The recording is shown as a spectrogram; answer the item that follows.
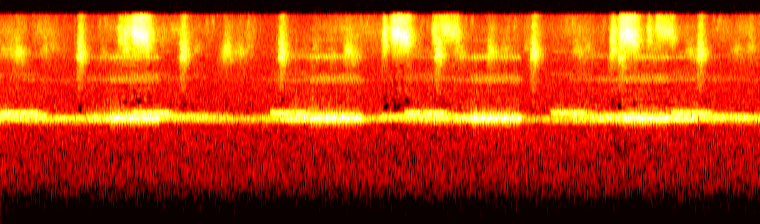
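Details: Night chorus of crickets in summer grass, Bulgaria, captured with a surround microphone: a constant shrill trill forms the base while louder chirping pulses come in clusters, with brief dips in loudness between them.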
